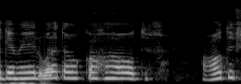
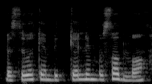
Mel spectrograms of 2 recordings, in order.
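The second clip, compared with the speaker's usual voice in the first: plain reading voice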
